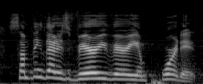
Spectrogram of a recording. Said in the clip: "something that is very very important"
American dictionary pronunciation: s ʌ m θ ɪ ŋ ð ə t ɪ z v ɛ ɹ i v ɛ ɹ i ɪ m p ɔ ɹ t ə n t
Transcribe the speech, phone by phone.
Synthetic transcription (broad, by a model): s ʌ m θ ɪ ŋ ð ə t ɪ z v ɛ ɹ i v ɛ ɹ i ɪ m p ɔ ɹ t n t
